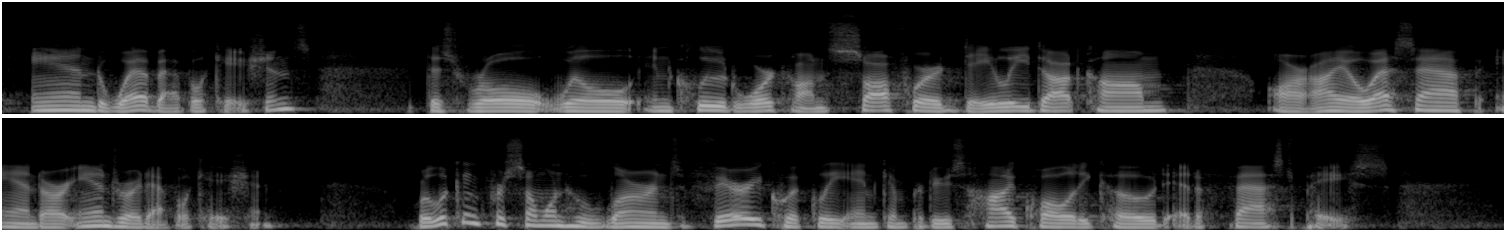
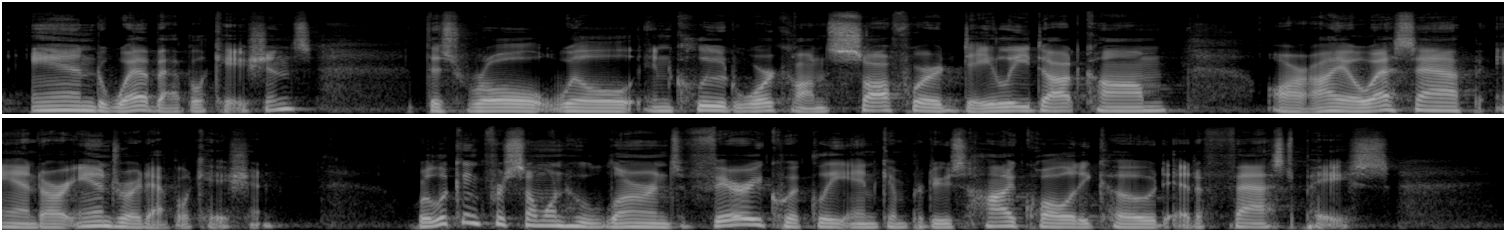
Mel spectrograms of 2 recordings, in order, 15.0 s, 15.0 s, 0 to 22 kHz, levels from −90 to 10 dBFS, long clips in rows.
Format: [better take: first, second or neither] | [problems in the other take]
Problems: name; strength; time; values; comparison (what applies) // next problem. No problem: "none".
second | muffled; very; fading above 2 kHz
